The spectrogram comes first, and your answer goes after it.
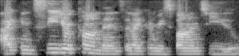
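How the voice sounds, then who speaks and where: At a moderate pace, a woman speaks in a plain, everyday voice with a fairly low pitch. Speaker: relationship coach and podcast host. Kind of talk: live-streamed solo talk. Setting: live stream.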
